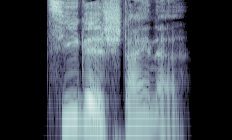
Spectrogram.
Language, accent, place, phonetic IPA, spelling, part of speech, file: German, Germany, Berlin, [ˈt͡siːɡl̩ˌʃtaɪ̯nə], Ziegelsteine, noun, De-Ziegelsteine.ogg
- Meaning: nominative/accusative/genitive plural of Ziegelstein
